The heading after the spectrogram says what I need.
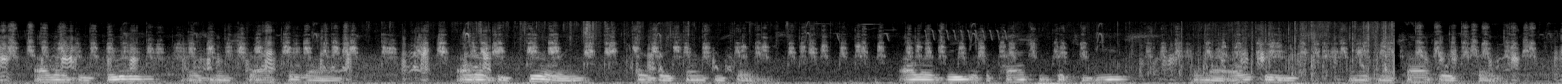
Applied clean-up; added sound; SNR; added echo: none; Fowl; 5 dB; reverberation time 0.4 s.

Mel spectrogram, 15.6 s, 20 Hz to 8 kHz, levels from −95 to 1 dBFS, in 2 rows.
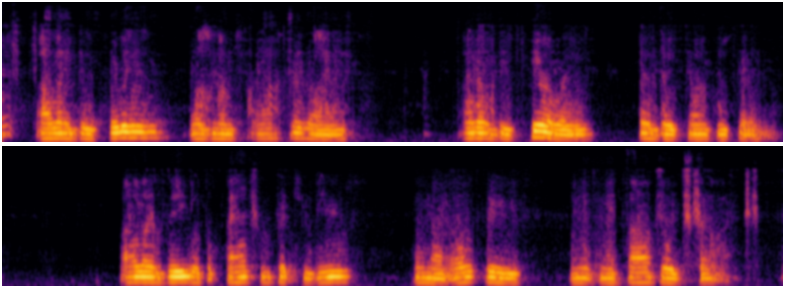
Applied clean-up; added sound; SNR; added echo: neural mask model DeepFilterNet 3.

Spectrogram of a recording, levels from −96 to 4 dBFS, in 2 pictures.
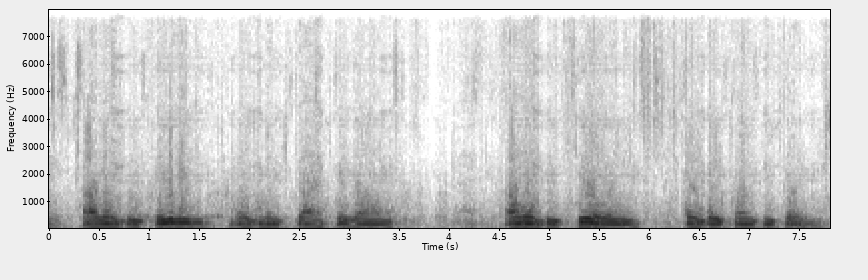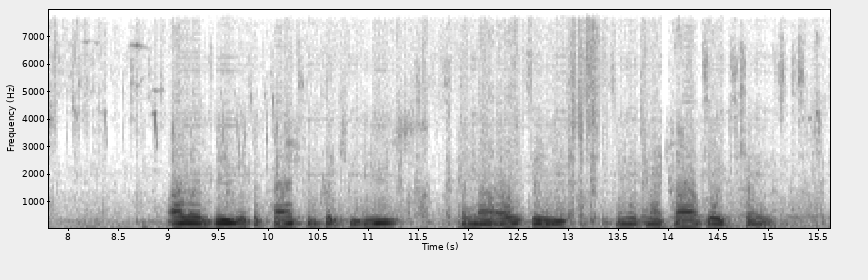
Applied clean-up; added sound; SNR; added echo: neural separator model SepFormer DNS4.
